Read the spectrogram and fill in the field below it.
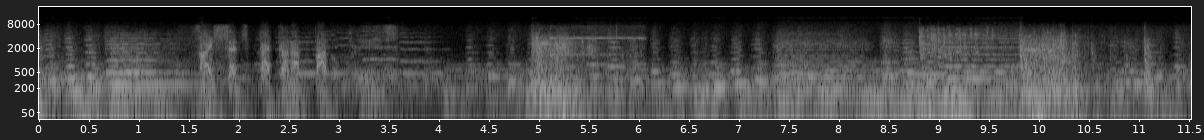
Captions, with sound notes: - Five cents back on the bottle, please. (cash register ringing) (slot machine clicking)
